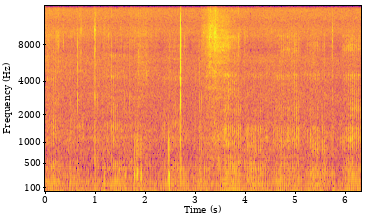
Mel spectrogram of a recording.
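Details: Indoor orange house cat on a cold, windy 12 January 2025 purrs in a continuous deep rumble. A few brief clicks and a faint rustle break in around the middle.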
